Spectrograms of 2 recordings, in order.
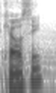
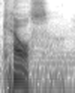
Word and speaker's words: Kelce: I saw this interview this morning about Travis Kelce. And he openly said that his name is not pronounced Kelce. I did not know that. It's pronounced Kels.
